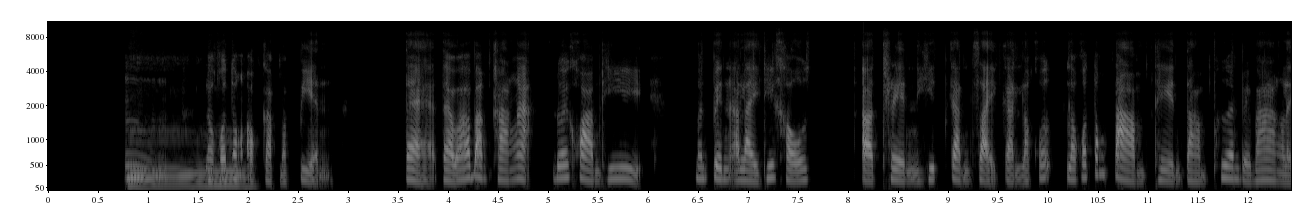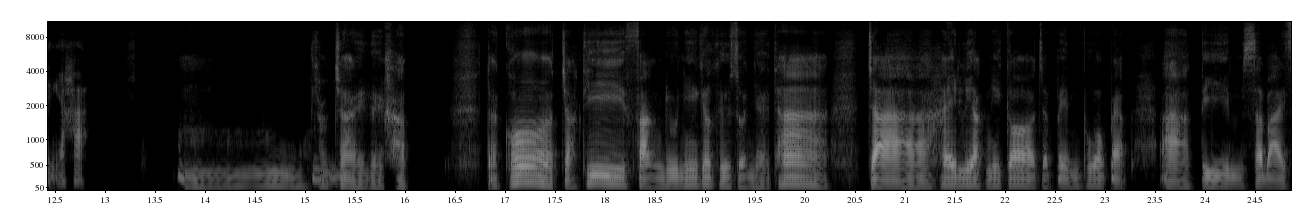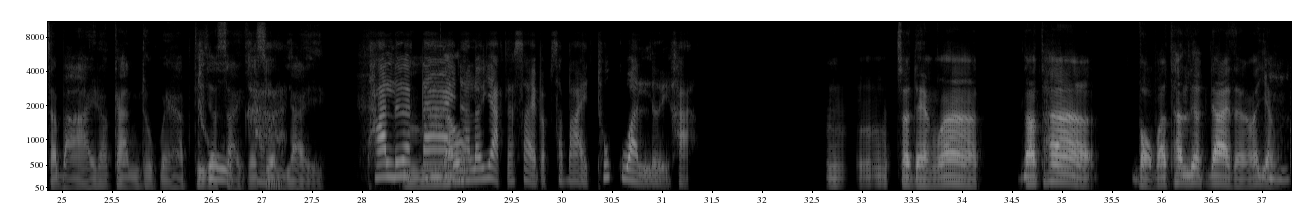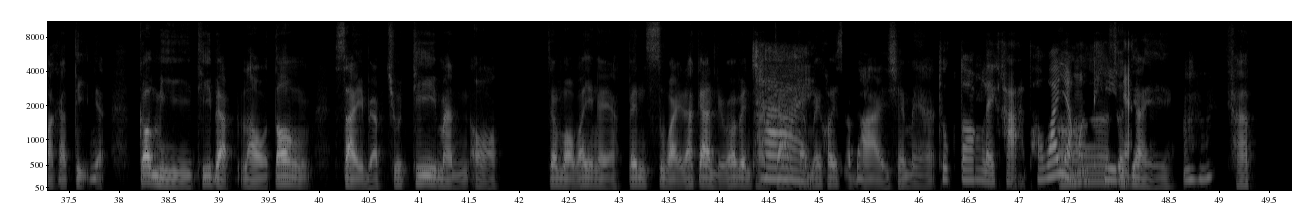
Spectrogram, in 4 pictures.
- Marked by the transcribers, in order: drawn out: "อืม"; other background noise; drawn out: "อืม"; tapping
- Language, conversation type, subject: Thai, podcast, เวลาเลือกเสื้อผ้าคุณคิดถึงความสบายหรือความสวยก่อน?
